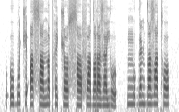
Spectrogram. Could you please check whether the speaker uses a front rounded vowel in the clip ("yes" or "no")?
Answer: no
